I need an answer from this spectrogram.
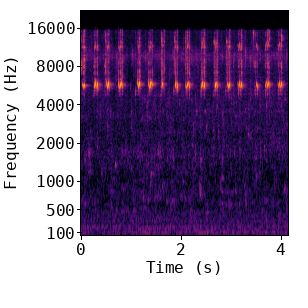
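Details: Chirping cricket and trickling water, 25 February 2023, meant as training material for contest songbirds like magpie-robins; piercing high pulses come about four each second, fairly regular, backed by a quiet rush of water.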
